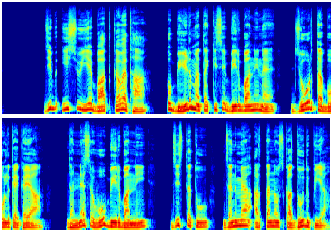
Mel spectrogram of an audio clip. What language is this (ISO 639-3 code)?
bgc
